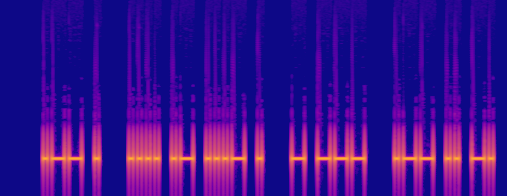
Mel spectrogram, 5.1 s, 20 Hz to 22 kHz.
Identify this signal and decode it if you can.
Morse code, heard as a keyed tone, about 28 wpm, 700 Hz. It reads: WE HAVE TO WIN
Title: Sentences from Top 1500 Words 28wpm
